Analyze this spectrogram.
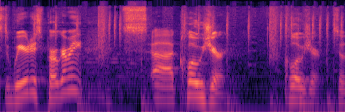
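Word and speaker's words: Clojure: Closure. So it's called uh closure like that. It's spelled weird.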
